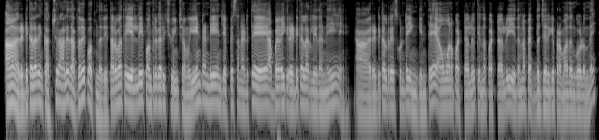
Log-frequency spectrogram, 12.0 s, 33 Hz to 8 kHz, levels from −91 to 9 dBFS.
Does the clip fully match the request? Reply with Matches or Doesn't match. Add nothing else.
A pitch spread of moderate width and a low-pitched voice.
Matches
